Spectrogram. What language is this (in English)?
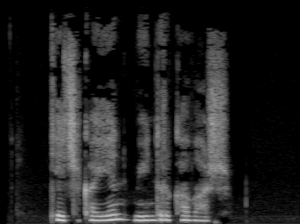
Mari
